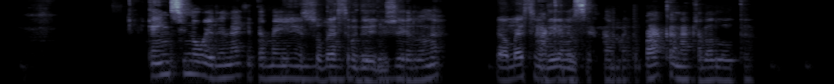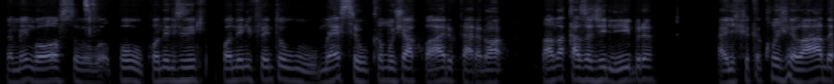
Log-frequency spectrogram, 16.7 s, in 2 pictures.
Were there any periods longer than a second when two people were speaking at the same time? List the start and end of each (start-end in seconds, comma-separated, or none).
2.8-4.0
